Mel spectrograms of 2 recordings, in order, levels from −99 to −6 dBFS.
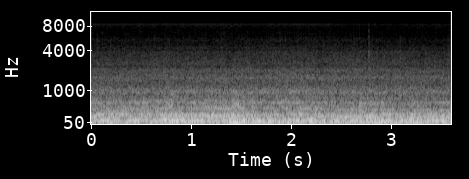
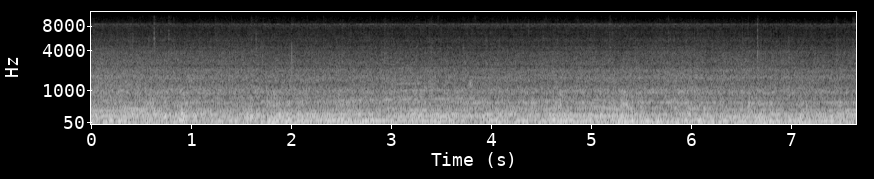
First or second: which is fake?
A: second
